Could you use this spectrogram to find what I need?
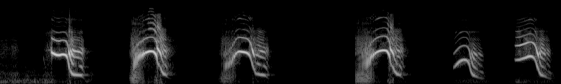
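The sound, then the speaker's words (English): Six elk cow estrus calls blown on a hand call, with the lips vibrated in front of the call, each a short whining mew that starts buzzy, climbs in pitch, then drops away. Loud and spaced with brief gaps, no talking. “If you wanted to get a little estrus call sound in it, you can kind of vibrate your lips with the call a little bit in front of it and get a little estrus sound.”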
